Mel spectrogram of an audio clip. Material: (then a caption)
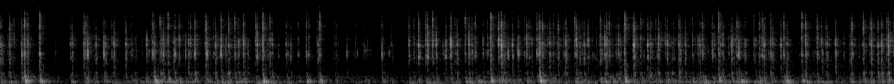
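Plastic. Fast two-handed typing with fingertips and long nails on a backlit mechanical keyboard with plastic keycaps. It produces a dense, continuous stream of bright, sharp clacks and taps with very short decay. The typing eases briefly just before the four-second mark, then resumes at the same quick pace.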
